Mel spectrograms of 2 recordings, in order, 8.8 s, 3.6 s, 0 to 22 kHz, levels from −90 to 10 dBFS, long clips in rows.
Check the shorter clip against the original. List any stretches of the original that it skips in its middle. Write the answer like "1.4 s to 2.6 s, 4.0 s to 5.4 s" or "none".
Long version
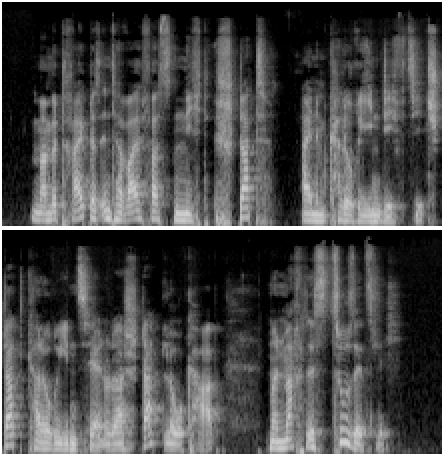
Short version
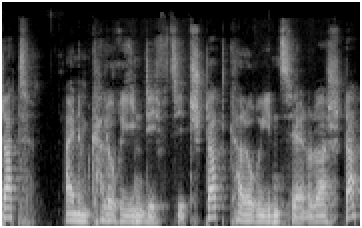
none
